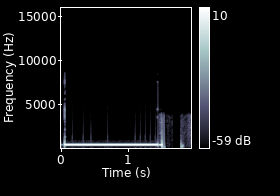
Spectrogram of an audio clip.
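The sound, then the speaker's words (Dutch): A telephone ringing tone plays while a call is placed, one steady, loud electronic hum lasting about a second and a half, cut off by a click, followed by a brief snippet of a voice. “Ik heb haar telefoonnummer en ik ga haar nu bellen.”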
